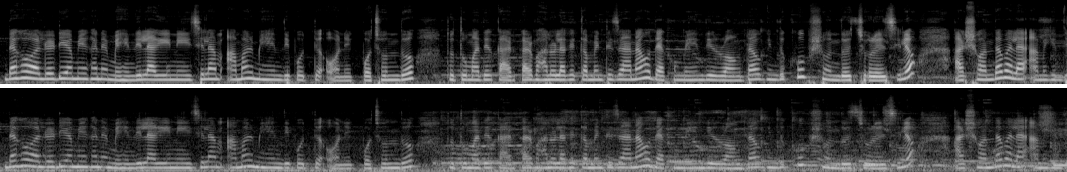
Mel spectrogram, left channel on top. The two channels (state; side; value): normal; both; correlation 0.36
